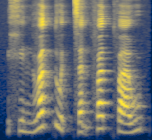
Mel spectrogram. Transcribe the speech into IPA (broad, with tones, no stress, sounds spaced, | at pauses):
x e̤˨˩ n v a˦˥ t̚ v ə˨˩ t̚ s a̰˧˨ n f a˦˥ t̚ f a˨˦ w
